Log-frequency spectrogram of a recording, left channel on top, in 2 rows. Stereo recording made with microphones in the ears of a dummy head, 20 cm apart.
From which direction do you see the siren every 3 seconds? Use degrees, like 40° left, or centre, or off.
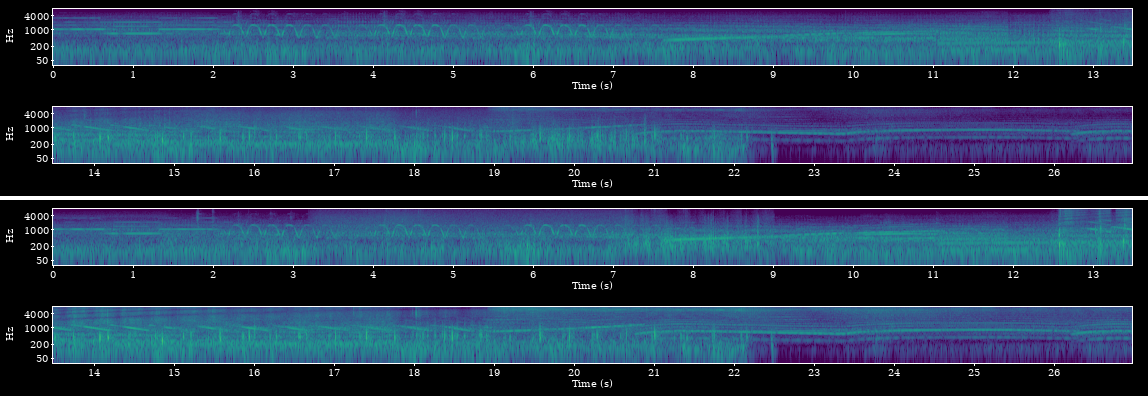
50° left, 40° left, 20° left, 10° right, 20° right, 40° right, 40° right, 50° right, 50° right.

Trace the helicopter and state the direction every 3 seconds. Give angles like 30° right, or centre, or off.
70° left, 70° left, 60° left, 50° left, 30° left, centre, 40° right, 60° right, 70° right.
